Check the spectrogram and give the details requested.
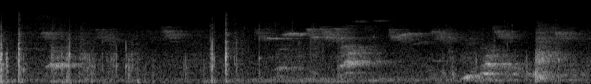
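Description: Small birds chirping in short, repeated, slightly falling calls. A few sharp light clicks come near the start and about two seconds in, from a pin prying at a plastic door-trim plug.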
